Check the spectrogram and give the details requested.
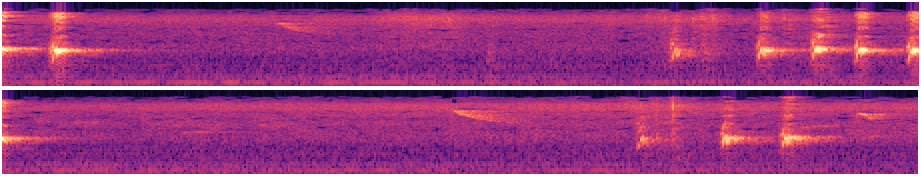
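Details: Excited yellow-vented bulbul used as a lure to provoke other bulbuls; quick series of bright, sharp, downward-slurred notes in groups of three or four, separated by pauses.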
